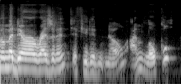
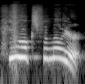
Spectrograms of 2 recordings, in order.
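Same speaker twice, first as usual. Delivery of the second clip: recognizing voice; 13 semitones higher than usual. Retold or imitated. Viewers recognizing the host.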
